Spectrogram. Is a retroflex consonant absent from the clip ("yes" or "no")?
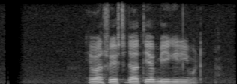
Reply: no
